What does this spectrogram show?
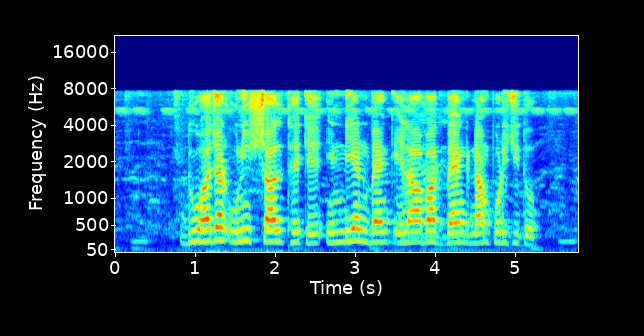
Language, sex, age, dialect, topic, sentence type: Bengali, male, 18-24, Standard Colloquial, banking, statement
